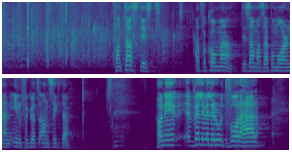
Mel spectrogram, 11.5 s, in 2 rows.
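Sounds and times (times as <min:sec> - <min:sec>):
warm applause from a group: 0:00.0 - 0:03.6
speech: 0:02.3 - 0:03.3, 0:03.9 - 0:07.2, 0:07.9 - 0:08.2, 0:08.8 - 0:11.0.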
